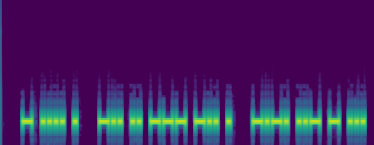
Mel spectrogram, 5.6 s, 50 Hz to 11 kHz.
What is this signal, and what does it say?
Morse code, heard as a keyed tone, about 25 wpm, 600 Hz. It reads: THE DIODE CUTS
